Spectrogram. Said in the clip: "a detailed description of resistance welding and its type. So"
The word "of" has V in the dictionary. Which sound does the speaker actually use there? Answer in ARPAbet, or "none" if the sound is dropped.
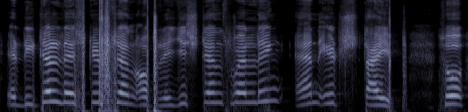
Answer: P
